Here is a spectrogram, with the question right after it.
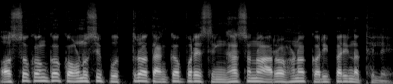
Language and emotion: Odia, neutral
